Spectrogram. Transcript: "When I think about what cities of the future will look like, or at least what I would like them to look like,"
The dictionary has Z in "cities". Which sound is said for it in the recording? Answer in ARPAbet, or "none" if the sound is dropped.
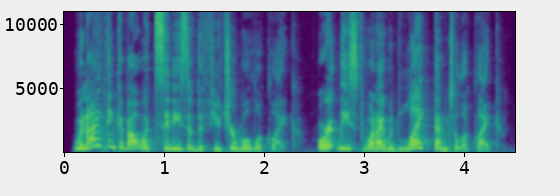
Z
